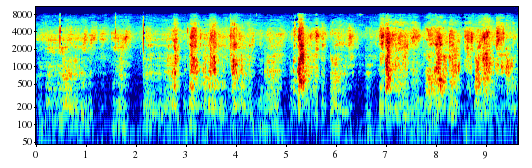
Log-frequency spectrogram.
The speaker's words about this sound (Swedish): Vi börjar det här avsnittet med att lyssna på ett filmklipp. Det föreställer två kraftiga hundar som kämpar mot varandra. Just det här klippet tycks inte handla om en kamp på liv eller död.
